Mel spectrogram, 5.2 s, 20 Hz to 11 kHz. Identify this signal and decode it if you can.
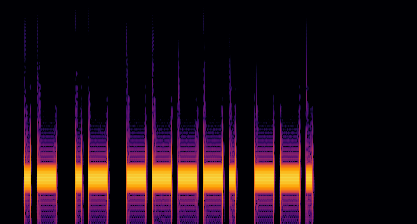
Morse code, heard as a keyed tone, about 15 wpm, 700 Hz. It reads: AA9G
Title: USA Call Signs - 4 Characters - 4x Character Spacing - 15wpm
